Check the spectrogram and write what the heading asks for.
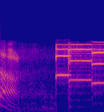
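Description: A spoken voice trails off, then about a second in a melody of steady, held notes starts abruptly on a sustained instrument, stepping from one pitch to the next: the musical accompaniment of a wayang kulit performance coming in.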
